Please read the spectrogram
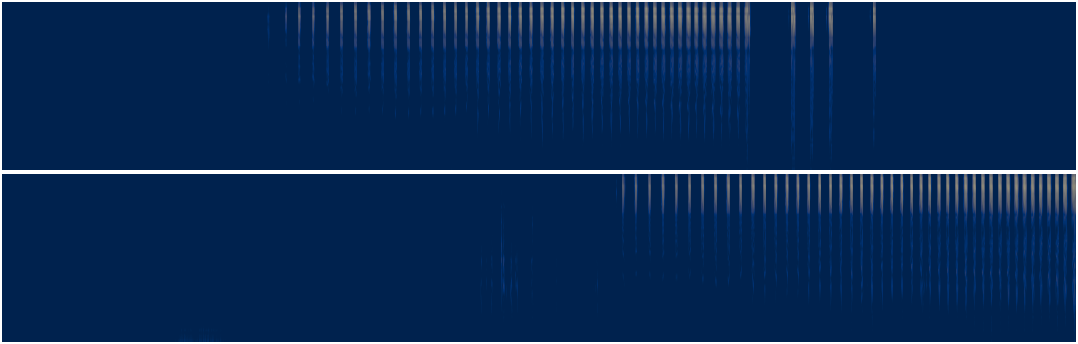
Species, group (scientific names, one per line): Platystolus martinezii
Orthoptera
